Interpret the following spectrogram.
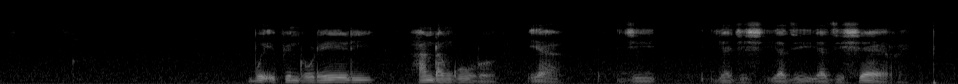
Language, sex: Venda, male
